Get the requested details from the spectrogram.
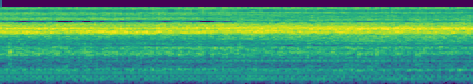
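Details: Child using a nebulizer for his breathing, said to be breathing better already: steady, high-pitched mechanical hum and hiss of the nebulizer compressor running during treatment.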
